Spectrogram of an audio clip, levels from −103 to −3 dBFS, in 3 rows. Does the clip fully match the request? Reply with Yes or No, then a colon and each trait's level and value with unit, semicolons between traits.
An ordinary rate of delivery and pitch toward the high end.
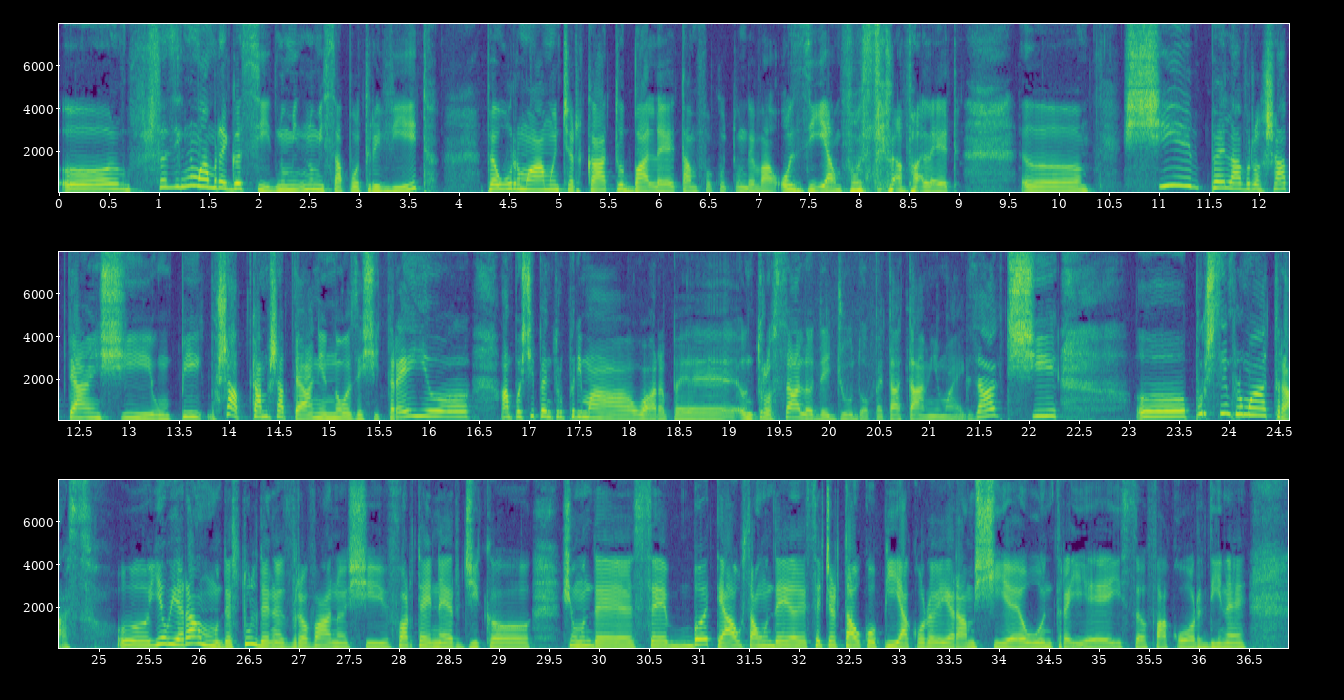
Yes: average, 145 wpm; high, 195 Hz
